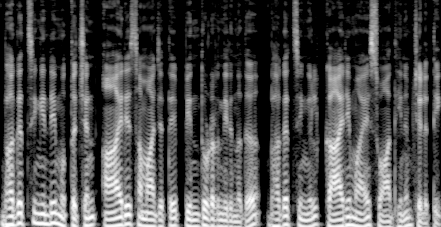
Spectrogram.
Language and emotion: Malayalam, neutral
